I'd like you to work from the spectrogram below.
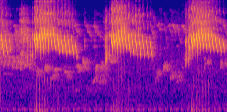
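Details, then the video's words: A jalak suren, or Asian pied starling, in full song gives three loud, rasping phrases of rapid pulsed notes about every one and a half seconds. Softer warbling fills the gaps. "jalak suren gacor"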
